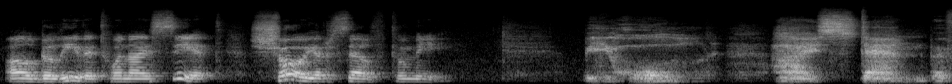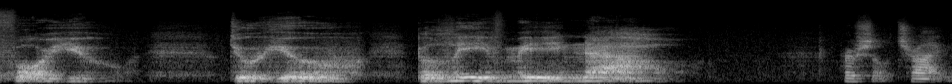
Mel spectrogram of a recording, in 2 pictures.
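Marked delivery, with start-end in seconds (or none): 0.1-4.5 put-on louder, brash young man brushing it off; bold Herschel, scoffing. Herschel voiced by narrator. 5.8-16.2 much lower, loud and very slow; menacing goblin king. Acted. Goblin king reveals himself.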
